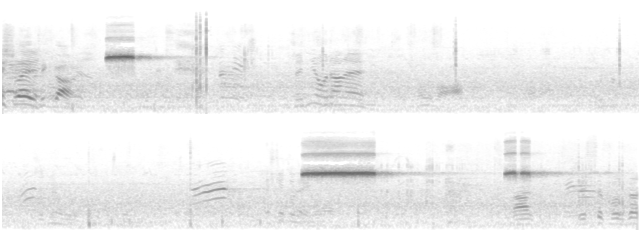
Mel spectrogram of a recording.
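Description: A referee's whistle blows in short sharp blasts.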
